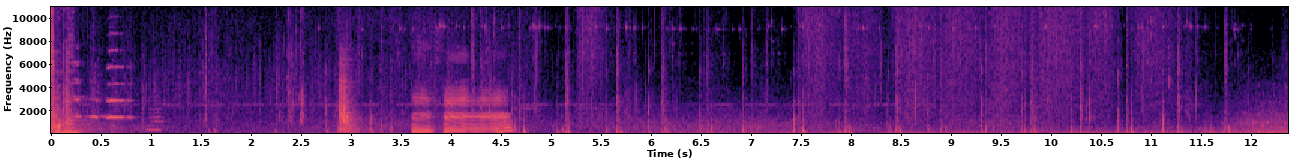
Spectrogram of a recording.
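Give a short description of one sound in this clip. Footsteps thud on stone floor and steps, echoing in a vaulted space.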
